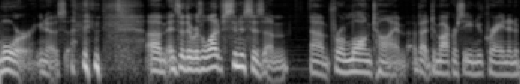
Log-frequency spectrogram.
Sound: laughter

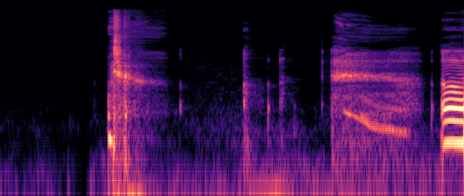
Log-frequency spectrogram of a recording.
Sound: laughs

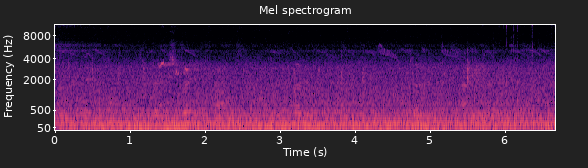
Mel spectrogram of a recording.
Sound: murmuring of background conversations; birds chirping

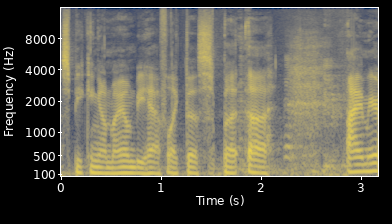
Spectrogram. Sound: laughter

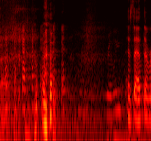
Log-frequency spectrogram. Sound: chuckling

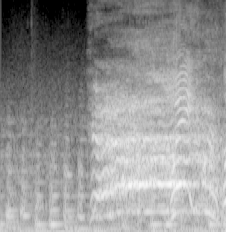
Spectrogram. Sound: screams

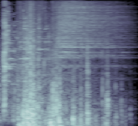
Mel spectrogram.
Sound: crashing sounds

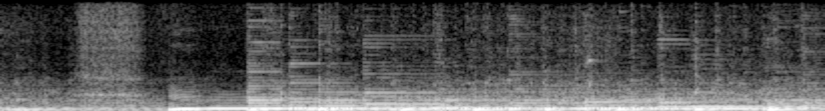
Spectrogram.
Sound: humming melody

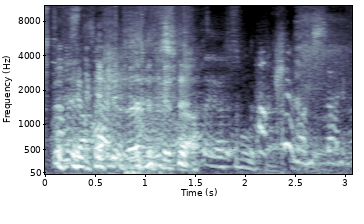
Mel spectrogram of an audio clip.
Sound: Sidemen laughing

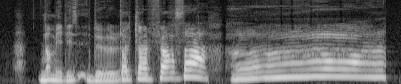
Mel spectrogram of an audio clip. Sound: yawns loudly

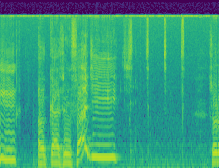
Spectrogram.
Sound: teeth sucking sound

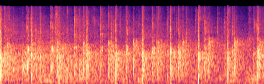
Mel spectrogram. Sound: applause

